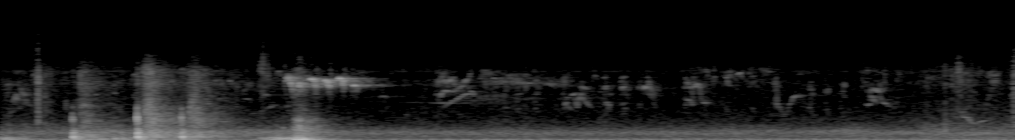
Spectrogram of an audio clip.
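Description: A few sharp knocks and a heavier thump in the first two and a half seconds, then faint, short, high bird chirps over quiet outdoor background.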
